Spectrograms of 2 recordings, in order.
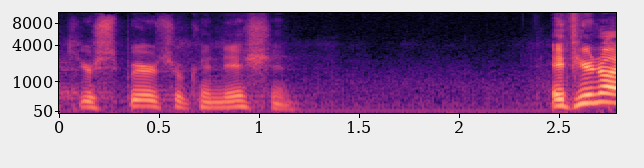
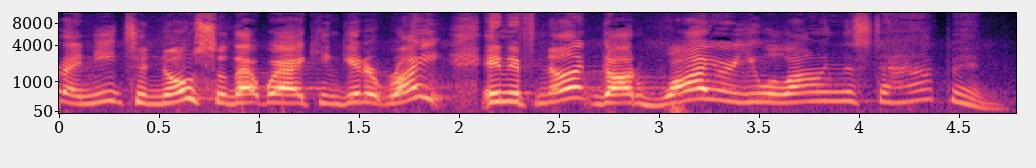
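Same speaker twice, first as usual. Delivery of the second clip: raised, imploring cry to God; pleading with God; 6 semitones higher, 4 dB louder than usual. Retold or imitated. Job crying out to God in his suffering, raised and pleading. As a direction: plead like Job, rising in pitch. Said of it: "he looked up and said".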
